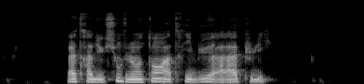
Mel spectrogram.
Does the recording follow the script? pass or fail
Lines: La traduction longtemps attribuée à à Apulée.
pass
